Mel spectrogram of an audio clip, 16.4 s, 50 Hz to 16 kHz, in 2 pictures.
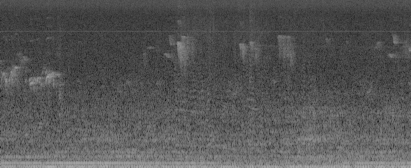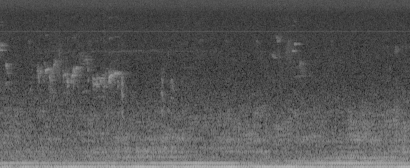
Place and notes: Forêt de la Roche Merveilleuse, Réunion - 20181205 120044 lg78rvsa0466 ambiance sonore CILAOS MATARUM
04:56 tec tec mouche, merle-maurice (loin)
08:20 passage hélicoptère de type robinson, exemple à isoler et à mettre à part dans les exemple de nuisances anormales.
les oiseaux chantent plus fort sur le moment mais ensuite s'arrêtent
13:28 nouveau passage hélicoptère
24:08 hélico plus loin
Il s'agit d'un petit robinson de couleur blanche.
28:39 retour calme.
Cet enregistrement est l'occasion de mesurer l'émergence acoustique
5 December 2018, 12:00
